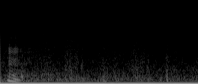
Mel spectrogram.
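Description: Footsteps crunch on snow and gravel.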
